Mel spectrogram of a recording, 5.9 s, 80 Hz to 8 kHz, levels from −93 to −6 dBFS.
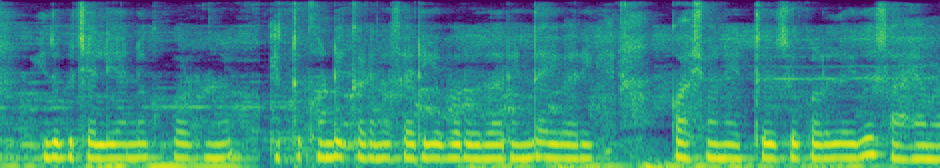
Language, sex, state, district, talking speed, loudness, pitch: Kannada, female, Karnataka, Belgaum, 90 wpm, -15 LUFS, 195 Hz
